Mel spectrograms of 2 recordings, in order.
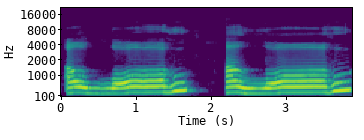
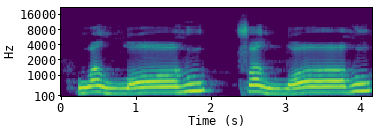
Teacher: اس میں جلالت یعنی اللہ کے نام سے پہلے زبر آ رہی ہے، اس لیے ہم نے ان کو موٹا ادا کیا ہے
